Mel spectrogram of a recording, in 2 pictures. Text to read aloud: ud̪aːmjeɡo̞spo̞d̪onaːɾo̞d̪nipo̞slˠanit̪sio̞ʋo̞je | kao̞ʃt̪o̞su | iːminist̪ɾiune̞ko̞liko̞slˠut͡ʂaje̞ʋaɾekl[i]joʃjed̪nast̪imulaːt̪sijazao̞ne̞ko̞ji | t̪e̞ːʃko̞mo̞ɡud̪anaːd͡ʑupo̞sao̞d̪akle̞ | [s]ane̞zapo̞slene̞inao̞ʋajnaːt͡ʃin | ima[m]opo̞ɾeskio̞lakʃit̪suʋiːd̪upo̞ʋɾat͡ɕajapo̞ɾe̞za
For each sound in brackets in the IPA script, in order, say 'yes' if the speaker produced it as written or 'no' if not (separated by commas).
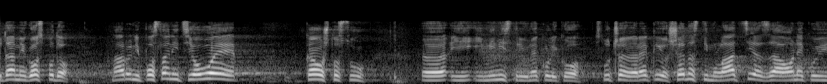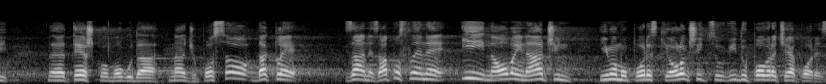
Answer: yes, no, yes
